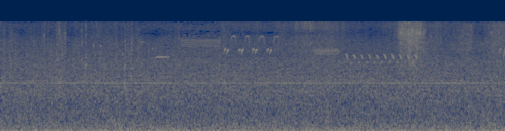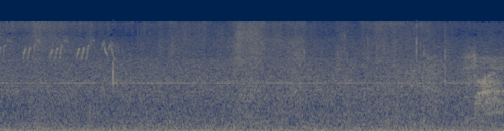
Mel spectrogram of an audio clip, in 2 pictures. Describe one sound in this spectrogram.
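Footsteps rustle through dense undergrowth.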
